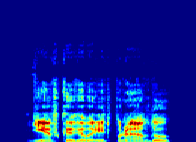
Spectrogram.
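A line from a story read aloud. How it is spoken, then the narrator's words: Growled. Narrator (Russian): прорычал он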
